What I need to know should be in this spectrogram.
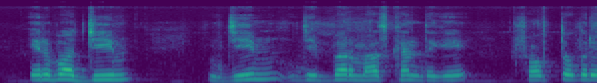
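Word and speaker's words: جيم: জিহ্বার আগা সামনের উপরে দুই দাঁতের আগার সঙ্গে লাগাইয়া সুন্দরভাবে উচ্চারণ করব সা। এরপর জিম। জিম।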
